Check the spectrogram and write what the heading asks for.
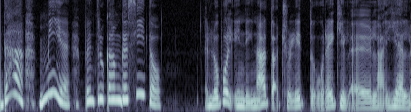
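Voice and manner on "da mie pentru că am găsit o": gleeful, joyful, much higher, slower. Narrating a fable, the lark answers the wolf and the fox, joyful. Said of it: "a sărit într-un picior bucuros".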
